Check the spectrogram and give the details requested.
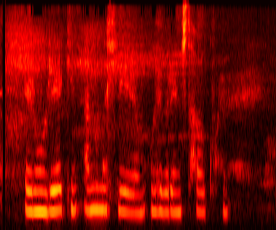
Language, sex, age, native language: Icelandic, female, 15, Icelandic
